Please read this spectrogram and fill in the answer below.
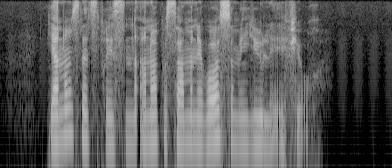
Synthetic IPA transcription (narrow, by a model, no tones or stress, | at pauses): jɛnʊmsnɪt̪spʰʁiːsn̩æ̰ːnoːpʰoːsɑmənɪʋoːsɔmiːjʉːlɪ̰ʔɪfjṵːʁ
